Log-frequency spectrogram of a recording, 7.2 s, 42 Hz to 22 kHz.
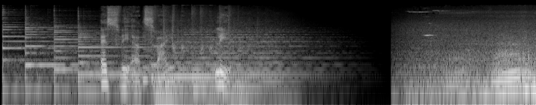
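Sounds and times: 
speech: 0:01.3 - 0:03.3
car engine revving: 0:05.2 - 0:07.1.

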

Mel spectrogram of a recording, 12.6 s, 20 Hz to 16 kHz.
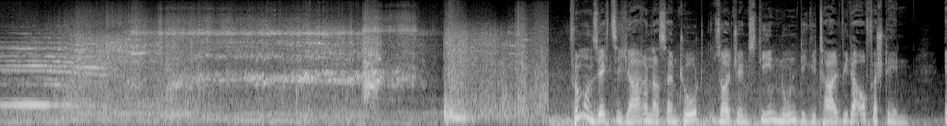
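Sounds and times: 
car tires squealing in a skid: 0:00.0 - 0:05.9
car crash: 0:00.3 - 0:07.4
speech: 0:07.6 - 0:12.6.

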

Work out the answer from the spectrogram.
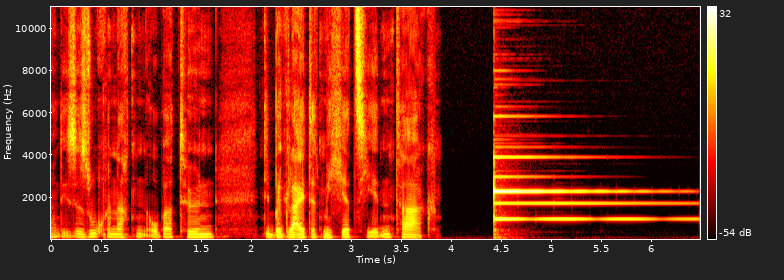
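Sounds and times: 
speech: 0:00.0 - 0:03.9
small bell at most 30 cm tall struck once: 0:04.4 - 0:06.4.

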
